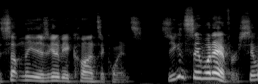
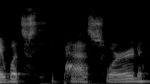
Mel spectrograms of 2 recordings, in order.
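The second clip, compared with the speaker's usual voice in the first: menacing guard; 5 semitones lower, 13 dB quieter, much slower than usual. Acted. Masked guards question the players.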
